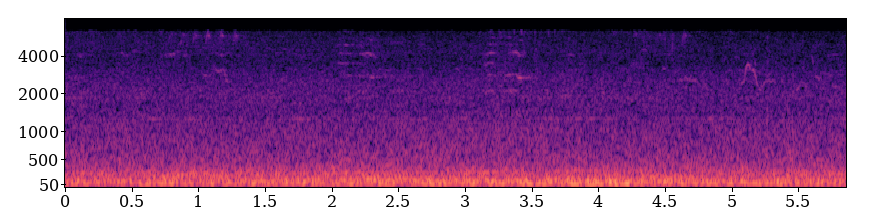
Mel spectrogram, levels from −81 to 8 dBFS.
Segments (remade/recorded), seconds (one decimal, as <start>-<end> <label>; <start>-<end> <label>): 0.0-5.9 recorded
